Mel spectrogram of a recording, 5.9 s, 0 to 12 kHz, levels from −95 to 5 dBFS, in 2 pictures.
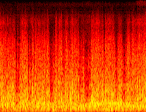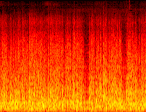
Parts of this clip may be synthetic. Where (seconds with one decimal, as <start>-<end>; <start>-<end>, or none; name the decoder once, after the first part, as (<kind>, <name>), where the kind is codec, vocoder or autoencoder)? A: none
